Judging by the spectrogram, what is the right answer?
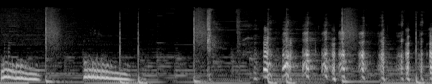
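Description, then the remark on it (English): A person imitates pigeon cooing with two low, descending warbling coos, followed by a quick run of chuckling laughter. The voice is fairly loud. “Is that your pigeon?”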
